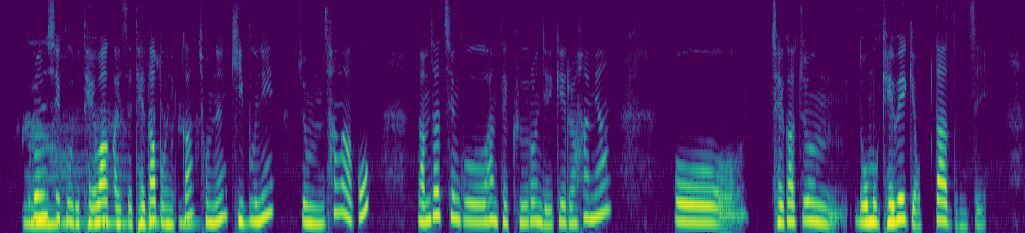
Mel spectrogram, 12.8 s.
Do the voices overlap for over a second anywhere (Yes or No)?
Yes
